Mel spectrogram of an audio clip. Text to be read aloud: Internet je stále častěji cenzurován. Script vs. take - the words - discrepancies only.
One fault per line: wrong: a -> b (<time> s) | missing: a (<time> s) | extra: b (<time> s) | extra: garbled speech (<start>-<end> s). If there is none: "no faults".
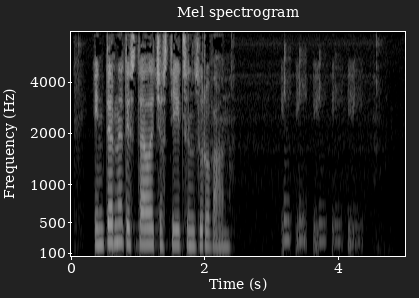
no faults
